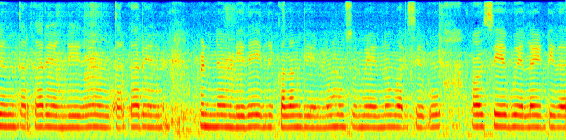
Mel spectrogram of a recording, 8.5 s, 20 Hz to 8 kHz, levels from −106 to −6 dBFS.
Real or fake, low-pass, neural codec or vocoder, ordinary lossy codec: fake; none; codec, 16 kHz, 8 kbps, FunCodec, trained on LibriTTS, 25 frames a second; none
